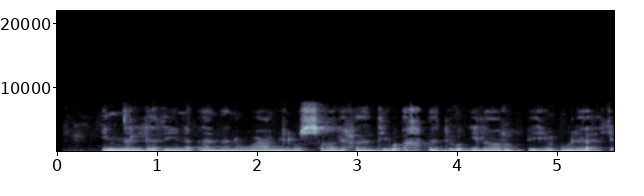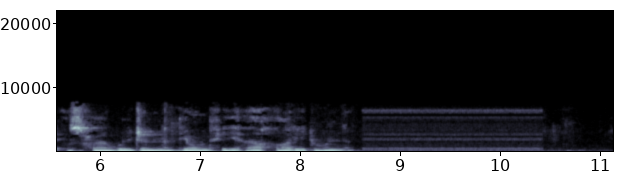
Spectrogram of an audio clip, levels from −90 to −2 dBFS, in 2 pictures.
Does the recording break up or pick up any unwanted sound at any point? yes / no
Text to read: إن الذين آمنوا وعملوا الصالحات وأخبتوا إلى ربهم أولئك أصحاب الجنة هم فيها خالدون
no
